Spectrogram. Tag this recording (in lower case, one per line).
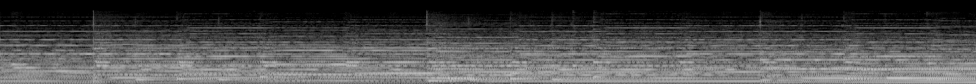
theme music
music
